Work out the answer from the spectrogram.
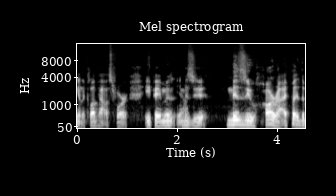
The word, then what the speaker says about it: Mizuhara: HR was waiting in the clubhouse for Ippei Mizuhara. I put the pronunciation there for myself, Brig.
